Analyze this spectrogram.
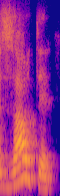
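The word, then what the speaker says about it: Sauter: E no meu caso, o sobrenome Zauter se fala com Z, mas se escreve com S, tá?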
